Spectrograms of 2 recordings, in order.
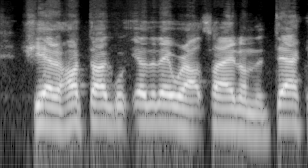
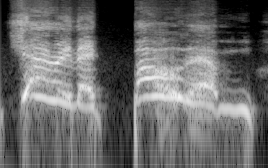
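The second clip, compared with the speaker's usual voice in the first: drawn-out, much higher, slow mock cry; mock disbelief; 14 semitones higher, slower than usual. Co-host echoes the pitcher news in slow, hammed-up disbelief. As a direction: echo it back, stretching it out in theatrical dismay.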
